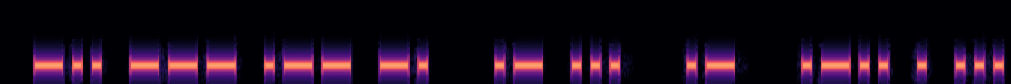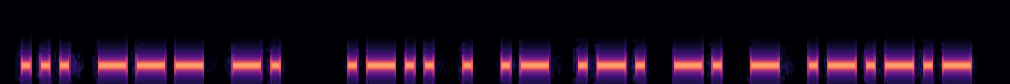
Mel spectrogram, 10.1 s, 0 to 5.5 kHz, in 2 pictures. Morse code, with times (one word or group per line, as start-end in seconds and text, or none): 0.2-2.1 DOWN
2.5-3.1 AS
3.4-3.7 A
4.0-6.5 LESSON
6.8-9.9 LEARNT.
